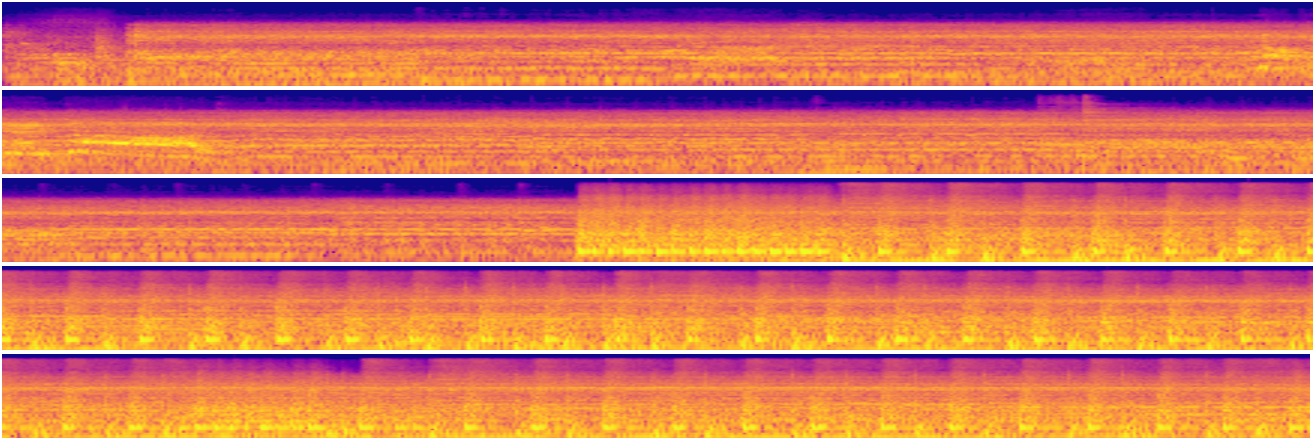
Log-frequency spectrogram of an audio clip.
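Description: Black metal band playing live: held, ringing electric guitar chords for the first half, then about halfway through the drums and full band come in hard with a fast, dense beat.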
